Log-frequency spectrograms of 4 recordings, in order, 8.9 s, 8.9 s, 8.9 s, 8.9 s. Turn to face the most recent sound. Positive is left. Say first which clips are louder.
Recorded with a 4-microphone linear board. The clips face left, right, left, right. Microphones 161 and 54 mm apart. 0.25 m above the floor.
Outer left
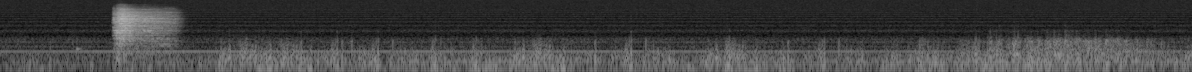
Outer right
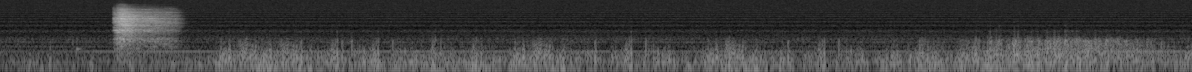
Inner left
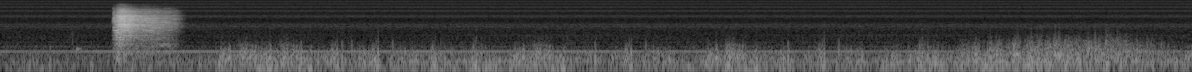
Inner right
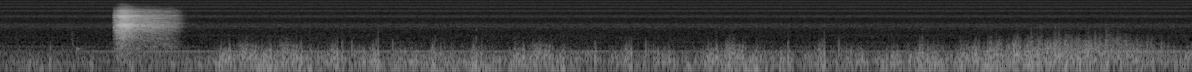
# outer left 3 dB, inner left 1 dB
turn(degrees=75)  # may be behind; listen again after turning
